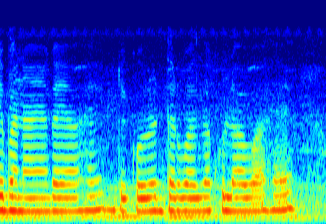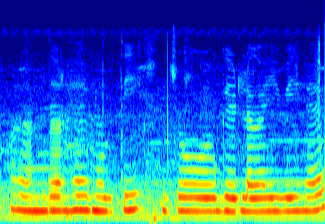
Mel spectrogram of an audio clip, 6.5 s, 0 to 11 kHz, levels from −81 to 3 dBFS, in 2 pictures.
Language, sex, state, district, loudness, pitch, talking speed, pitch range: Hindi, female, Odisha, Khordha, -15 LUFS, 200 Hz, 165 wpm, 195-205 Hz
